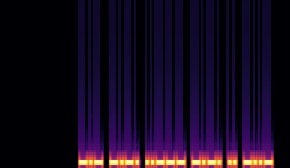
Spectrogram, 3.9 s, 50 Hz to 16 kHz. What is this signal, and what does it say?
Morse code, heard as a keyed tone, about 34 wpm, 700 Hz. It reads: KC2CIX
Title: USA Call Signs 35wpm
